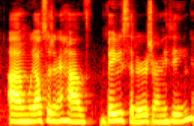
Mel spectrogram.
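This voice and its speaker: Her intonation is monotone and flat, her pitch fairly low for a woman. She speaks at a moderate pace in a Spanish accent. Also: very clean recording, silent background. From US Midwest, Council Bluffs, Iowa. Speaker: entrepreneur. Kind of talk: interview. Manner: hesitant, many fillers.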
